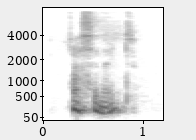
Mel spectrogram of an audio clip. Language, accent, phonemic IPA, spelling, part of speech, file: English, Southern England, /ˈfæsɪneɪt/, fascinate, verb, LL-Q1860 (eng)-fascinate.wav
- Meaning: 1. To evoke an intense interest or attraction in someone 2. To make someone hold motionless; to spellbind 3. To be irresistibly charming or attractive to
